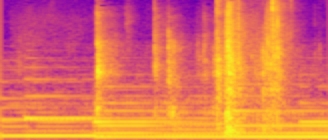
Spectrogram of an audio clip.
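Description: A few clicks and thunks of a door handle and lock being worked on a locked front door, the loudest about halfway through, over soft background music with held notes.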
